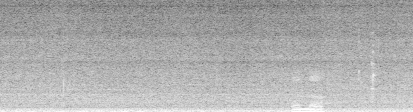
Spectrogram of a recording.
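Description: Steady low mechanical hum, even in level, like a fan or ventilation running.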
